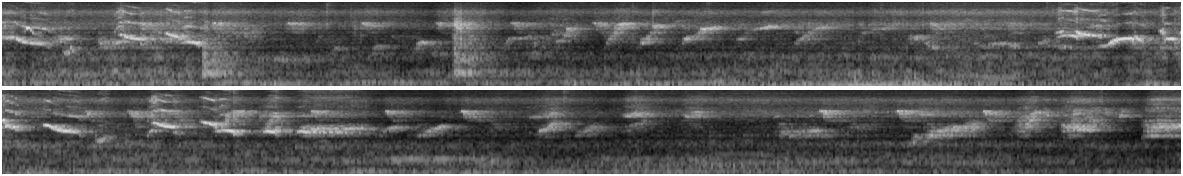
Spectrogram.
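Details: Long, fast twittering song from a Horsfield's bush lark kept by a bird hobbyist, dense chirps and whistled notes running almost nonstop, with a few sharp clicks and low background hum.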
